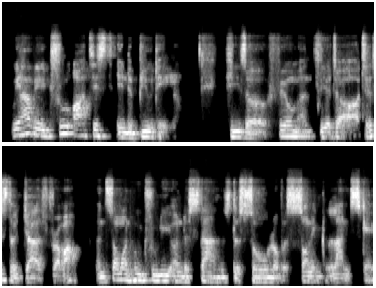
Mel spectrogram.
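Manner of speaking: deliberately deepened voice. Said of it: "my voice suddenly got deeper".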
